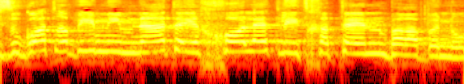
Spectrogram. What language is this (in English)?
Hebrew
